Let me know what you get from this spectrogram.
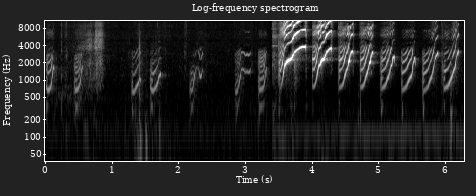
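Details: Pet guinea pig giving its wheek call: soft, scattered rising squeaks at first, then a run of loud, shrill upswept whistles repeated about twice a second, each sweeping sharply upward.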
